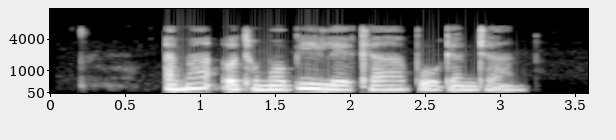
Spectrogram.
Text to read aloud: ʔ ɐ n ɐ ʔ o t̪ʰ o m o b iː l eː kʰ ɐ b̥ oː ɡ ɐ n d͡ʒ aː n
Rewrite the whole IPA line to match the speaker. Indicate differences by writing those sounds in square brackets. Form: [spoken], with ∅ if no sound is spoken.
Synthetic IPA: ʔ ɐ [m] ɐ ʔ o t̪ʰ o m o b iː l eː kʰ ɐ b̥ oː ɡ ɐ n d͡ʒ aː n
